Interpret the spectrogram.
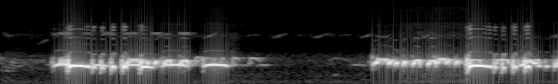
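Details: A local zebra dove, in kerot and bekur styles used as a lure, gives two long stuttering phrases of rapid rattling coos. Each phrase runs about two seconds, with a quiet gap between them.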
